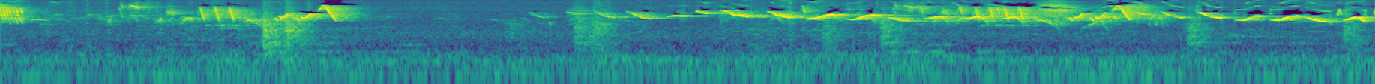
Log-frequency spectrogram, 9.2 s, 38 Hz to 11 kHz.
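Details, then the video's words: A kept bullfinch sings fast, high warbling phrases with rapid trilled zigzag notes, quieter in the first half and louder and denser toward the end, with faint background noise. "Bullfinch 2"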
